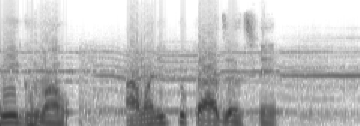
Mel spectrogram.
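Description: A person's voice in short vocal bursts, each falling in pitch, over a steady held background music drone.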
